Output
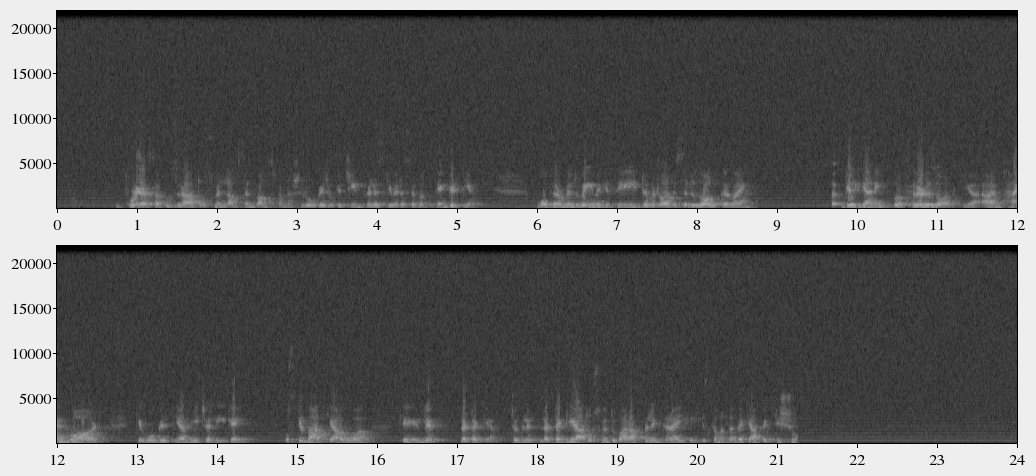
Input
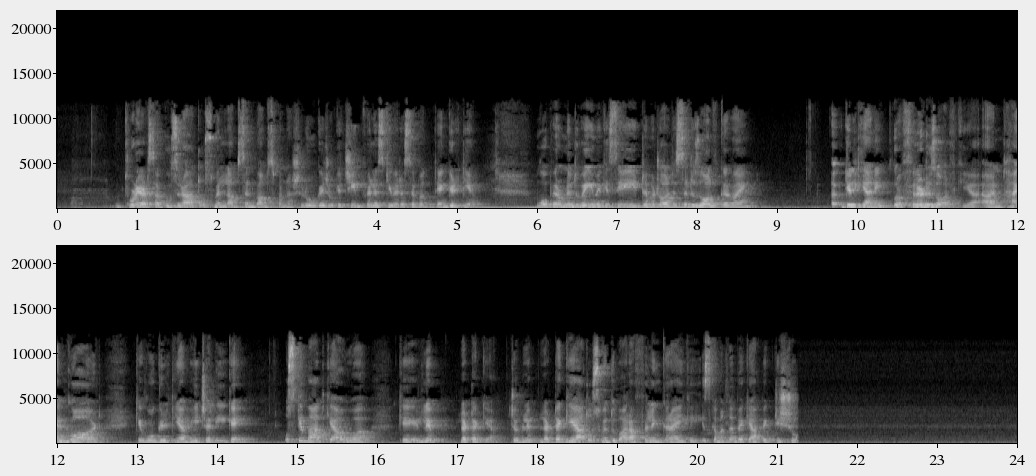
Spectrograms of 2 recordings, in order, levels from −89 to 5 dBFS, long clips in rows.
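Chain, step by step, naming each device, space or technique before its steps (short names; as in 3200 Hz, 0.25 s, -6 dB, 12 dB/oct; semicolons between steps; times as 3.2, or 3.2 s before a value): aircraft radio (BPF 340–2400 Hz; hard clip -20.5 dBFS, distortion -15 dB; buzz 400 Hz, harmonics 34, -50 dBFS; white noise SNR 12 dB); gain -7 dB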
